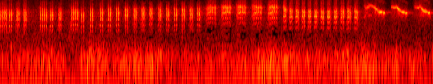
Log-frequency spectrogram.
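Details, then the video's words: Tembakan variasi song of a sedge warbler, locally kerakbasi alis hitam: a long rapid series of harsh chattering notes that quickens into a trill, then three sharp down-slurred whistles. "kicau tembakan variasi sedge warbler"kerakbasi alis hitam""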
